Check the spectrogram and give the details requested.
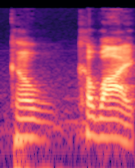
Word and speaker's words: Kawhi: Kawhi. Kawhi. That's how you pronounce it.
